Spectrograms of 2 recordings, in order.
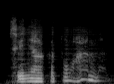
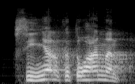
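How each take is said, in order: First: "Sinyal ketuhanan" said much softer, almost dropped; hushed answer; softly. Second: Preached punchline; proclaimed. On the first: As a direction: murmur "Sinyal ketuhanan" as a quiet reminder. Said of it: "tidak kenal apa?". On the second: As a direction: answer it high and loud: "Sinyal ketuhanan" ringing out. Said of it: "dengan apa?". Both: Shown as a demonstration.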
